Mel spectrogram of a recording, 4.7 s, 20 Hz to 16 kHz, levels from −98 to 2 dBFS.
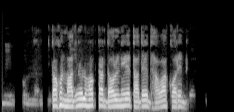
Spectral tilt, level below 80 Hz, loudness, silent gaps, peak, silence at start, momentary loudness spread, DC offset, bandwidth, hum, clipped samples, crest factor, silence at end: -9 dB/octave; -56 dBFS; -15 LUFS; 0.31-0.44 s, 0.87-0.95 s; -2 dBFS; 0.05 s; 8 LU; under 0.1%; 7.2 kHz; none; under 0.1%; 16 dB; 0.85 s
